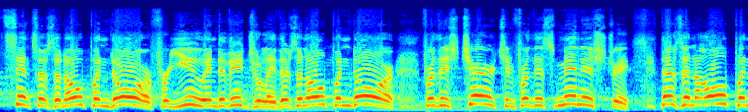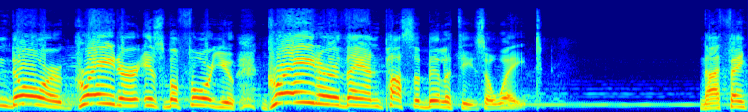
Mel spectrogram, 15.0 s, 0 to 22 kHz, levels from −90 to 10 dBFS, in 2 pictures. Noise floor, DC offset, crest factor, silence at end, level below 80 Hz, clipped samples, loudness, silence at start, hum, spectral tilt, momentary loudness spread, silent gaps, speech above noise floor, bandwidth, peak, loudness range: -44 dBFS; under 0.1%; 12 dB; 0 s; -66 dBFS; under 0.1%; -13 LUFS; 0 s; none; -5.5 dB/octave; 8 LU; none; 32 dB; 13.5 kHz; -2 dBFS; 4 LU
